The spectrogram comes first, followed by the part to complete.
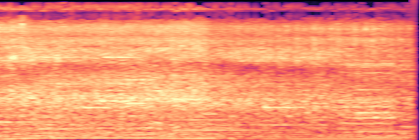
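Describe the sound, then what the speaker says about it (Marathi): A large bus diesel engine starts and rumbles steadily and loudly up close, a continuous low idle with no breaks. "आता आपली बस चालू झालेली."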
